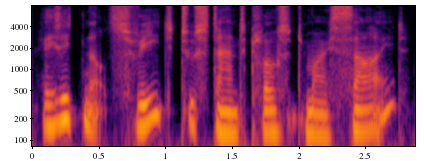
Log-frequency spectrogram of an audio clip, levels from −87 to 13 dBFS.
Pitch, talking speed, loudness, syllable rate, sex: 155 Hz, 210 wpm, -18 LUFS, 4.1 syllables/s, male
